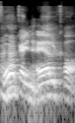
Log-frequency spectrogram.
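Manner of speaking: put-on short, sudden outburst in a Yorkshire accent. Retelling the only words a man said to him, imitating Jack Turdiff's Yorkshire accent. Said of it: "And a Yorkshire accent".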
